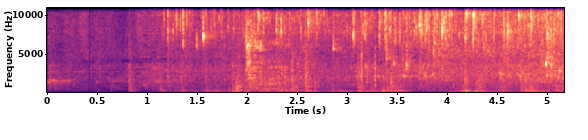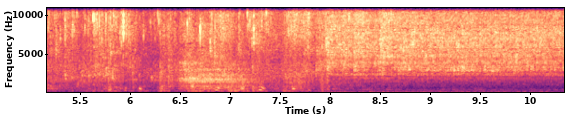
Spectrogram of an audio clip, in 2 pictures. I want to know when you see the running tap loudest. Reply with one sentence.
The loudest moment of the running tap is at 7 seconds.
